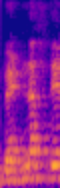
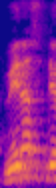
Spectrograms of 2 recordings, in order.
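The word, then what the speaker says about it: Wednesday: वेनस डे, याद रखना वेनस डे क्या लिखा हुआ है WDNESDY, ढेर पड़ जाते हैं वेडनेस डे, लेकिन वेडनेस डे नहीं होता है वेनस डे होता है।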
